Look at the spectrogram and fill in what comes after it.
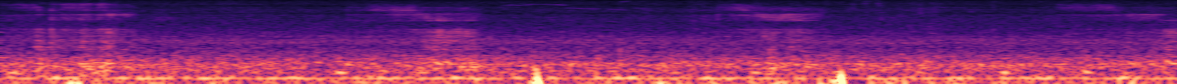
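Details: Buddy, a beagle, sleeping: soft, rhythmic breathing with rattling snorts and low snores about every two and a half seconds.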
